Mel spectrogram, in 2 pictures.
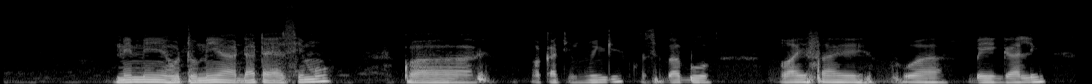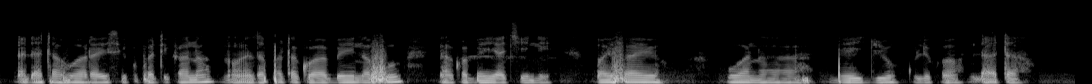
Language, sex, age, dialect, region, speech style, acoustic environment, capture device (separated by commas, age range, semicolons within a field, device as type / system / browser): Swahili, male, 25-34, Kenya - Nairobi Sheng-influenced, Kenya, relaxed, nature, mobile / Linux / Chrome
